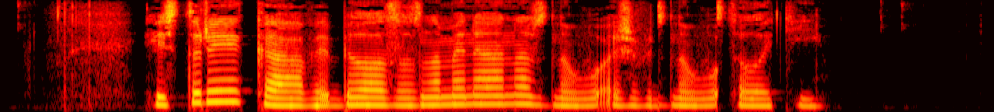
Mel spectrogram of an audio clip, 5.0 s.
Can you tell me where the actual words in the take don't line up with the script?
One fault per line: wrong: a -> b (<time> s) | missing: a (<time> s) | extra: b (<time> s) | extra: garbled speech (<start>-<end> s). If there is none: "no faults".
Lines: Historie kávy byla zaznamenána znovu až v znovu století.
no faults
